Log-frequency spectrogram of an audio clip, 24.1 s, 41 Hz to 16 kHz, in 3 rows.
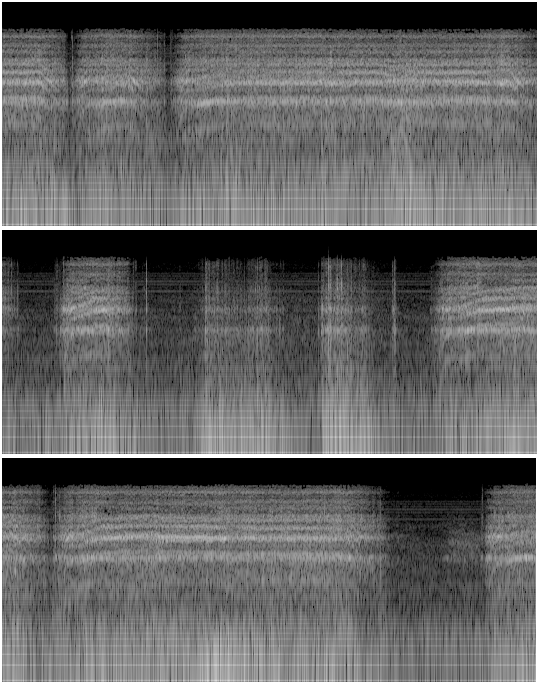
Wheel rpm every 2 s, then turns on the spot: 120, 100, 160, 150, 50, 20, 20, 90, 100, 160, 110, 30.
8-14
